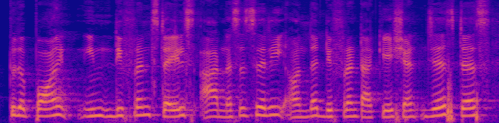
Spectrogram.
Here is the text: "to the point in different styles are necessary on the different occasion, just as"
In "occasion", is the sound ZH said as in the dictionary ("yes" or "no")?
no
